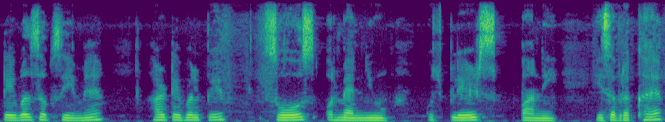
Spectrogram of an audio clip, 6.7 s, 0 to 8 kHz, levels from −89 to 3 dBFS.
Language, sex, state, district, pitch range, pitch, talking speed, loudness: Hindi, female, Haryana, Rohtak, 155-170 Hz, 165 Hz, 155 wpm, -18 LUFS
